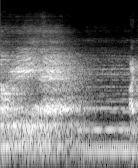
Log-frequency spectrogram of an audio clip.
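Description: Film soundtrack music with a choir of voices singing held notes, played over the speakers of a large hall.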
